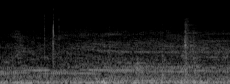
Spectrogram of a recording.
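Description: Outdoor ambience: a steady low rumble, with two faint clicks, one about half a second in and one near the end.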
